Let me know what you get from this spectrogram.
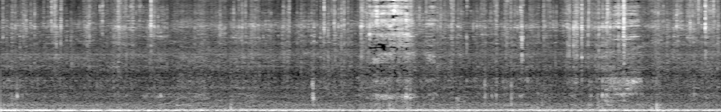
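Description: Close chewing and mouth noises of someone eating a wrap, small irregular clicks, with a brief rustle about six seconds in and another near nine seconds, over a steady low rumble.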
